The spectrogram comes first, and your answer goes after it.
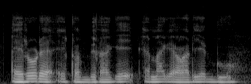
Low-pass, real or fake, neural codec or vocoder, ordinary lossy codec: none; fake; codec, 44.1 kHz, 7.8 kbps, Pupu-Codec; none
